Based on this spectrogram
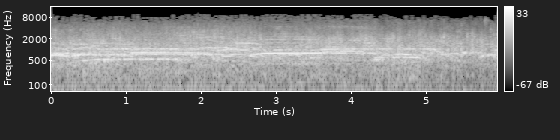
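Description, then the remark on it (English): An audience claps and shouts unto God in praise, a loud, steady wash of applause with raised voices and cheering sustained throughout, no single voice standing out. “You know, he said, clap your hands, all ye people. Shout unto God with a voice of triumph.”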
